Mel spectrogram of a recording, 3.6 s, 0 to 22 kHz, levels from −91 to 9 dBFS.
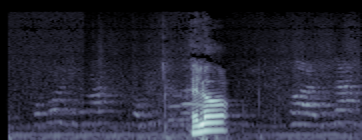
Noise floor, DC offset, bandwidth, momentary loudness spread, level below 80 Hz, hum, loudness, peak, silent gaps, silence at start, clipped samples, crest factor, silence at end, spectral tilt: -52 dBFS; under 0.1%; 14 kHz; 27 LU; -52 dBFS; none; -14 LUFS; 0 dBFS; none; 1.85 s; under 0.1%; 20 dB; 0.55 s; -8 dB/octave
